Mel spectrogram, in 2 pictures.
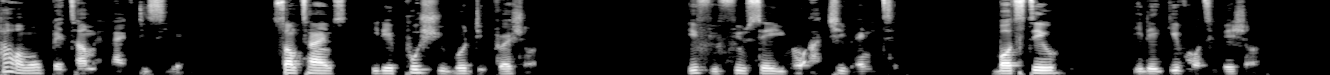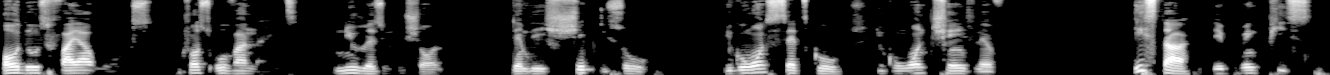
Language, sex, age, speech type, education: Nigerian Pidgin, male, 15-29, spontaneous, tertiary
